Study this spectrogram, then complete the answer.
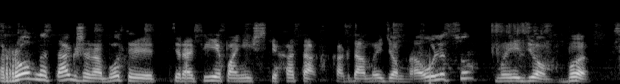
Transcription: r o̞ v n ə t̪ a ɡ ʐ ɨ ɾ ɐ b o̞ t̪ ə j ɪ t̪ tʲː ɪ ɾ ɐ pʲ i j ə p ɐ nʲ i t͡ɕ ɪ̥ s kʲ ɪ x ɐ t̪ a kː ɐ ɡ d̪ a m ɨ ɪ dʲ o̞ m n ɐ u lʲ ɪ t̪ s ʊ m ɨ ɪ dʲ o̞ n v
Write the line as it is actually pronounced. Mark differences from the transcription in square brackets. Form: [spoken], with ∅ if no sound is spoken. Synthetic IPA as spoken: r o̞ v n ə t̪ a ɡ ʐ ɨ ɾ ɐ b o̞ t̪ ə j ɪ t̪ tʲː ɪ ɾ ɐ pʲ i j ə p ɐ nʲ i t͡ɕ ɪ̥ s kʲ ɪ x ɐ t̪ a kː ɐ ɡ d̪ a m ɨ ɪ dʲ o̞ m n ɐ u lʲ ɪ t̪ s ʊ m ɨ ɪ dʲ o̞ [m] v

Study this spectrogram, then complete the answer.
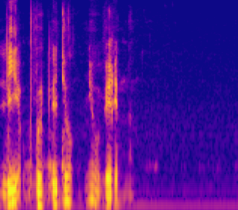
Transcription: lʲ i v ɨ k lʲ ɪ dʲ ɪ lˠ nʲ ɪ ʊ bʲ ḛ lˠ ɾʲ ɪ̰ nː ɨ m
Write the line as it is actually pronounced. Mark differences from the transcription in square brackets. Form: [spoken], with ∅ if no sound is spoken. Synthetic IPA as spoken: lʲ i v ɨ [ɡ] lʲ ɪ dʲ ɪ lˠ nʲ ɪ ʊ [vʲ] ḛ [∅] ɾʲ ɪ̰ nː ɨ m

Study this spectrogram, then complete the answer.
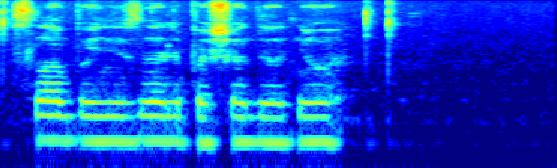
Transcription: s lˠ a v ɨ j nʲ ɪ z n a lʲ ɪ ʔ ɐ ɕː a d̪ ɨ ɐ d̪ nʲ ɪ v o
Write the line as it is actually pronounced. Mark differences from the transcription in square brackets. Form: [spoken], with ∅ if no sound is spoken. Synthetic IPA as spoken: s lˠ a [b] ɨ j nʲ ɪ z n a lʲ ɪ [p] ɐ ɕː a d̪ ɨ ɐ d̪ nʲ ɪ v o

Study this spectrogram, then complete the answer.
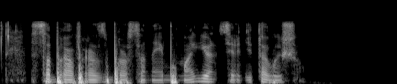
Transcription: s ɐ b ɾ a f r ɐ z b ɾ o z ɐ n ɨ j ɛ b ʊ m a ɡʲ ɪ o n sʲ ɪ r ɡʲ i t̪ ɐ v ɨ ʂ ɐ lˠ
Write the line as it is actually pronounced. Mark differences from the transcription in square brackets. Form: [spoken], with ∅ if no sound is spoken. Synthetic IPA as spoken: s ɐ b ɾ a f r ɐ z b ɾ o [s] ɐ n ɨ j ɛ b ʊ m a ɡʲ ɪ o n sʲ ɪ r [dʲ] i t̪ ɐ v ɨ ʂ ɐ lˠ

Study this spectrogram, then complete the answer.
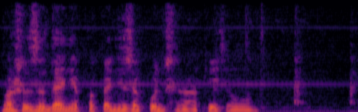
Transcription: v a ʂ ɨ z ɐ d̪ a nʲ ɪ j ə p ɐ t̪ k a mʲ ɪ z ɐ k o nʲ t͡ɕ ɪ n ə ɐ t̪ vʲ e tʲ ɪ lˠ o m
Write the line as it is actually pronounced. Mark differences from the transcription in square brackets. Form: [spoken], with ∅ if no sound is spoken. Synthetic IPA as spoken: v a ʂ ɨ z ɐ d̪ a nʲ ɪ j ə p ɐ [∅] k a [nʲ] ɪ z ɐ k o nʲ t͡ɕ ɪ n ə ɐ t̪ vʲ e tʲ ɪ lˠ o [n]

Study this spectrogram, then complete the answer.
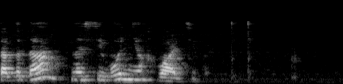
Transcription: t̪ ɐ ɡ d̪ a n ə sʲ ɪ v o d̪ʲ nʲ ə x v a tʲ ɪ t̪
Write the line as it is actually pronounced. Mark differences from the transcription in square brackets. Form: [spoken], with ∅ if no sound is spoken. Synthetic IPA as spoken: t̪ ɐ ɡ d̪ a n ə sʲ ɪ v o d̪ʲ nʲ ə x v a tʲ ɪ t̪

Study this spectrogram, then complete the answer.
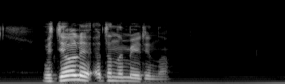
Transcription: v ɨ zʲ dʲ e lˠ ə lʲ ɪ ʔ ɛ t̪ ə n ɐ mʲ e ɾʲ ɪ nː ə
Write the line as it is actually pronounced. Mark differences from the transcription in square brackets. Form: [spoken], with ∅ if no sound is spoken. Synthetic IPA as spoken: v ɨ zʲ dʲ e lˠ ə lʲ ɪ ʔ ɛ t̪ ə n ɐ mʲ e ɾʲ ɪ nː ə

